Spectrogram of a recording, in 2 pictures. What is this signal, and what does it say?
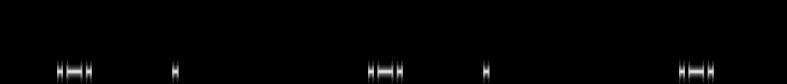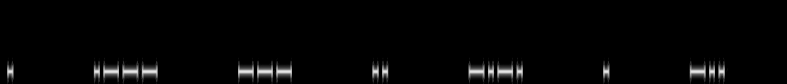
Morse code, heard as a keyed tone, about 25 wpm, spaced as for 9 wpm, 600 Hz. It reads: RE RE REJOICED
